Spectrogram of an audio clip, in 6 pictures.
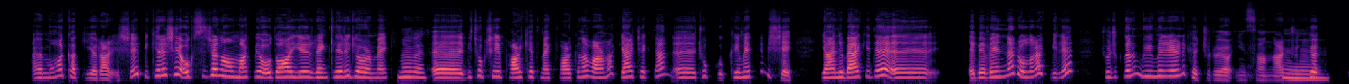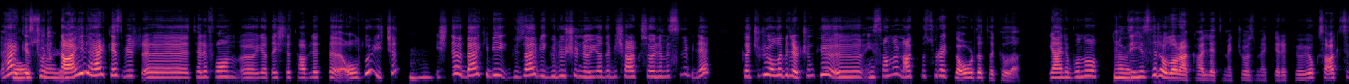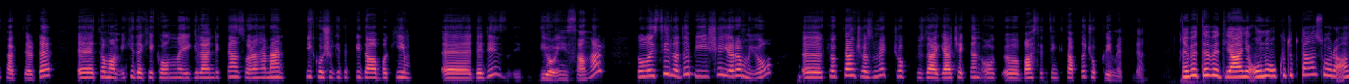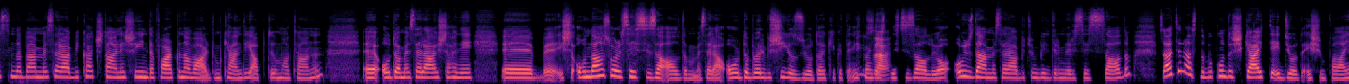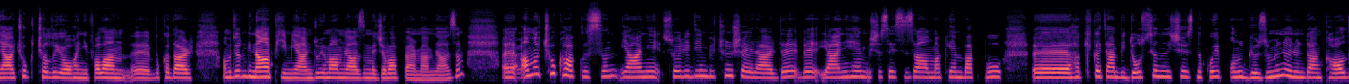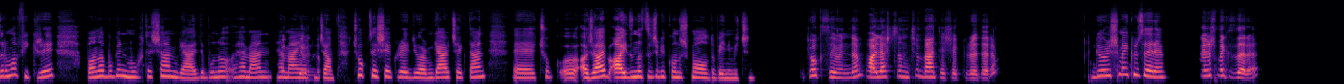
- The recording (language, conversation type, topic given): Turkish, advice, Telefon ve sosyal medya sürekli dikkat dağıtıyor
- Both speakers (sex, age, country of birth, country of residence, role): female, 50-54, Italy, United States, advisor; female, 55-59, Turkey, Poland, user
- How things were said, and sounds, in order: other background noise; tapping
